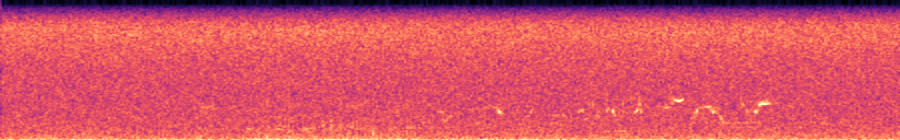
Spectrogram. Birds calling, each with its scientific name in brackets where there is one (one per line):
House Finch (Haemorhous mexicanus)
